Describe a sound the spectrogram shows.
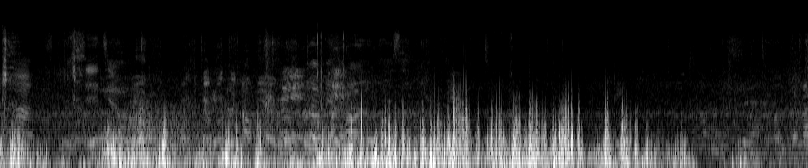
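Strong wind gusts roar and buffet outdoors.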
